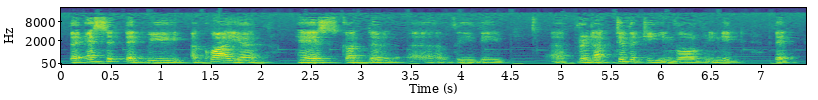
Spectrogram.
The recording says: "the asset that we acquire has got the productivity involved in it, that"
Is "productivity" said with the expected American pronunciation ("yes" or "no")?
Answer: yes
